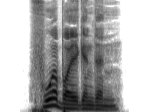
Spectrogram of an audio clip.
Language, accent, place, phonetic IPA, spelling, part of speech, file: German, Germany, Berlin, [ˈfoːɐ̯ˌbɔɪ̯ɡn̩dən], vorbeugenden, adjective, De-vorbeugenden.ogg
- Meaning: inflection of vorbeugend: 1. strong genitive masculine/neuter singular 2. weak/mixed genitive/dative all-gender singular 3. strong/weak/mixed accusative masculine singular 4. strong dative plural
